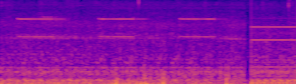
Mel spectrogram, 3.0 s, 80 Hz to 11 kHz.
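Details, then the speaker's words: Halfords 4-bike tow-bar rack wired to the car's tow bar electrics: short high beeps about every 0.8 s with the indicator, then a steady tone in reverse; intentional audible warning working normally. "there's your reverse which is a solid light and it's kind of that you can hear it's an audible sound inside that's actually made to do this on purpose so you know"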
